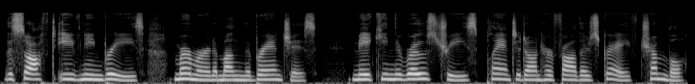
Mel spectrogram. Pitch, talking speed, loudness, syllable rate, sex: 220 Hz, 155 wpm, -19 LUFS, 4.9 syllables/s, female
